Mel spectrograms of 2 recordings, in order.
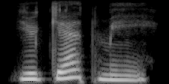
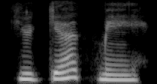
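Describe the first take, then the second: Both takes have the same delivery.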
